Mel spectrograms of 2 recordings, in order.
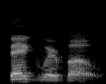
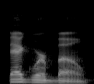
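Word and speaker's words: Beguir-Beu: Okay, how is it pronounced? Begwerbo. Begwerbo.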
